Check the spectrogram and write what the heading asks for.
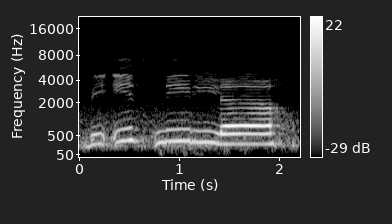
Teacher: اللہ باریک پڑھا جائے گا کیونکہ اللہ سے پہلے لفظ نون کے نیچے زیر ہے تو اللہ کو باریک کر کے پڑھیں گے۔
